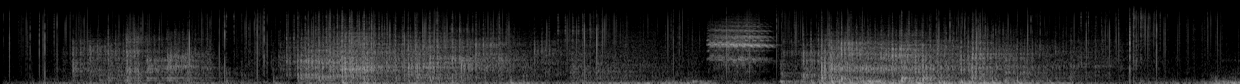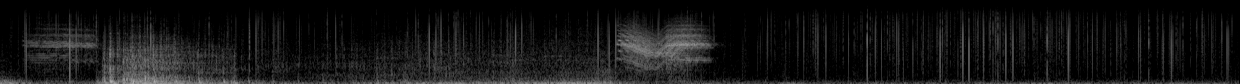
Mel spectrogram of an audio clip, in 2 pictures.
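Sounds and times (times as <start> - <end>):
ghostly sounds: 0.4 - 19.6
bats: 0.7 - 11.6, 12.6 - 17.6, 18.4 - 19.6.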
